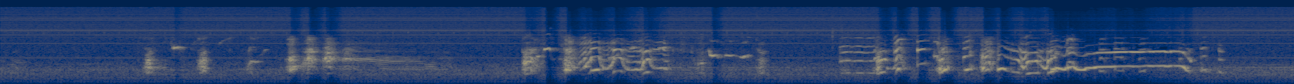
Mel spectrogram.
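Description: Coyote vocals blown on a predator call to draw a reply from coyotes: scattered yips and short barks, then a fast run of yips that leads into one long howl that breaks off sharply near the end.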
